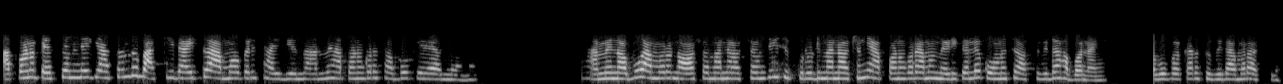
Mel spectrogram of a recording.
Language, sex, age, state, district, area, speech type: Odia, female, 30-45, Odisha, Sambalpur, rural, conversation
